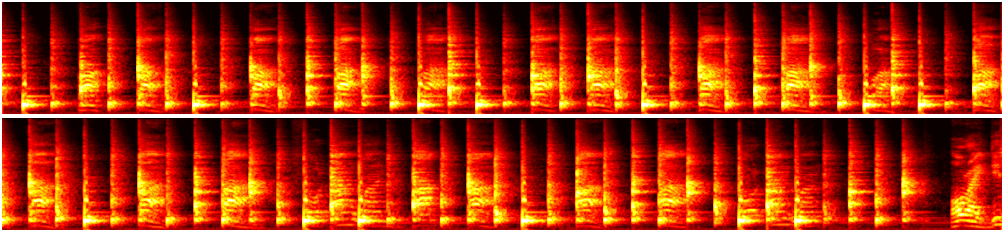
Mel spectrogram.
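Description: Pair of bongo drums played by hand in the martillo ("hammer") groove: a steady, even stream of sharp open and muted strokes, about four a second, with the variation accent placed at the very end of the three side of son clave. The playing stops about a second before the end.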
